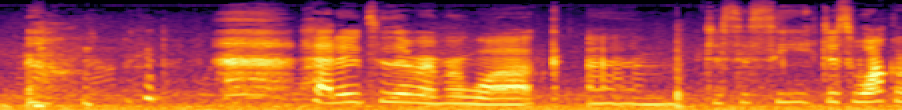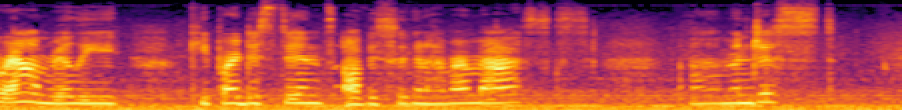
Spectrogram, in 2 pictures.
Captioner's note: laughs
